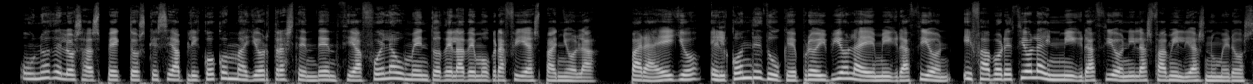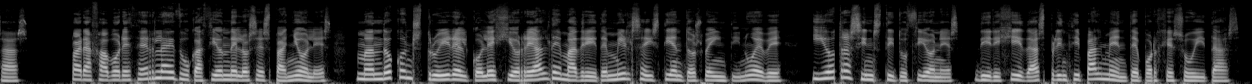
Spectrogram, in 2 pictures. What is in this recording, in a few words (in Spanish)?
locutora spanish voiceover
